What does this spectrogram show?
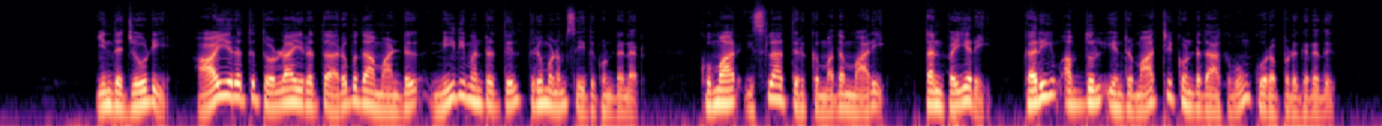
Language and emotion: Tamil, neutral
